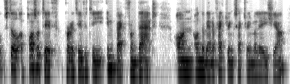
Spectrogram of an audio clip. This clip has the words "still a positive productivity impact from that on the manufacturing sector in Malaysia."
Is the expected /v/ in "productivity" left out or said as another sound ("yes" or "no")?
no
